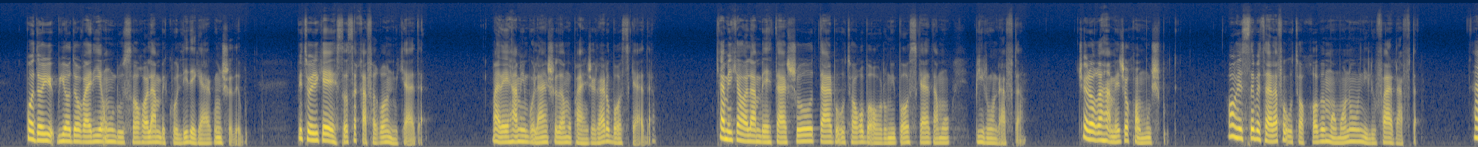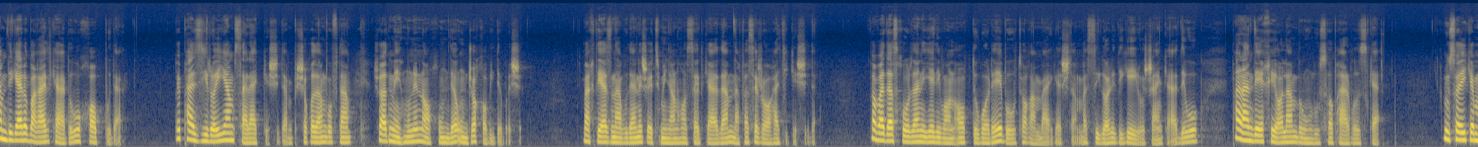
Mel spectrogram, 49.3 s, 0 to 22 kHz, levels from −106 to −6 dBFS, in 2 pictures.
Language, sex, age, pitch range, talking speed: Persian, female, 50-69, 125-160 Hz, 140 wpm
